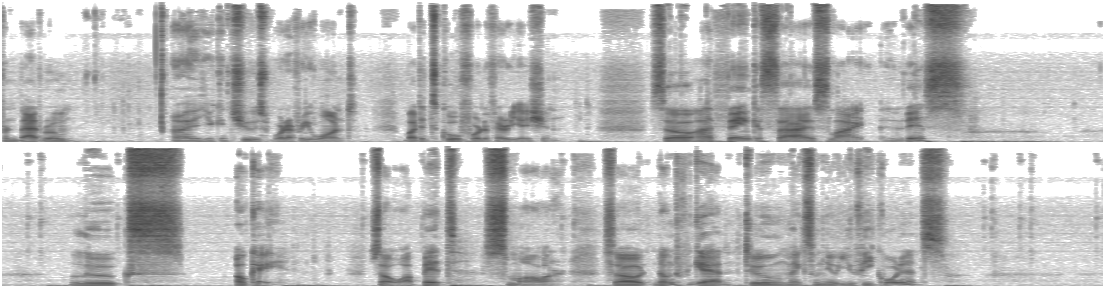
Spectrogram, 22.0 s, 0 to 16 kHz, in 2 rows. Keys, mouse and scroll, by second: 3.1 KP_1, 4.2 ctrl+KP_1, 5.8 s, 6.8-8.4 drag, 6.9 s, 8.3 s, 10.0 g, 11.4-13.2 drag, 11.6 s, 12.3 s, 13.6 click, 14.1 s, 14.9 g, 15.5 s, 16.9 Tab, 18.5 ctrl+l, 18.9 u, 20.8-22.0 drag.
